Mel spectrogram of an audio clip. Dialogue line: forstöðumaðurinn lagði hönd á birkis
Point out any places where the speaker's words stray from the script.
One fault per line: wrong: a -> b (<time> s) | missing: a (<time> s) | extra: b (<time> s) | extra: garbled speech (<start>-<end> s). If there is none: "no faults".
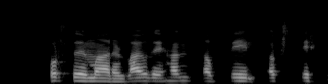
extra: öxl (2.8 s)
